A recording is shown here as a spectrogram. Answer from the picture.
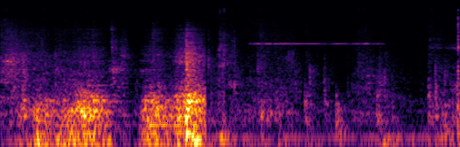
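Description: A door being opened, with scraping and shuffling noise and a louder scrape about two seconds in. A faint, steady, high tone sounds for about two seconds in the middle.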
